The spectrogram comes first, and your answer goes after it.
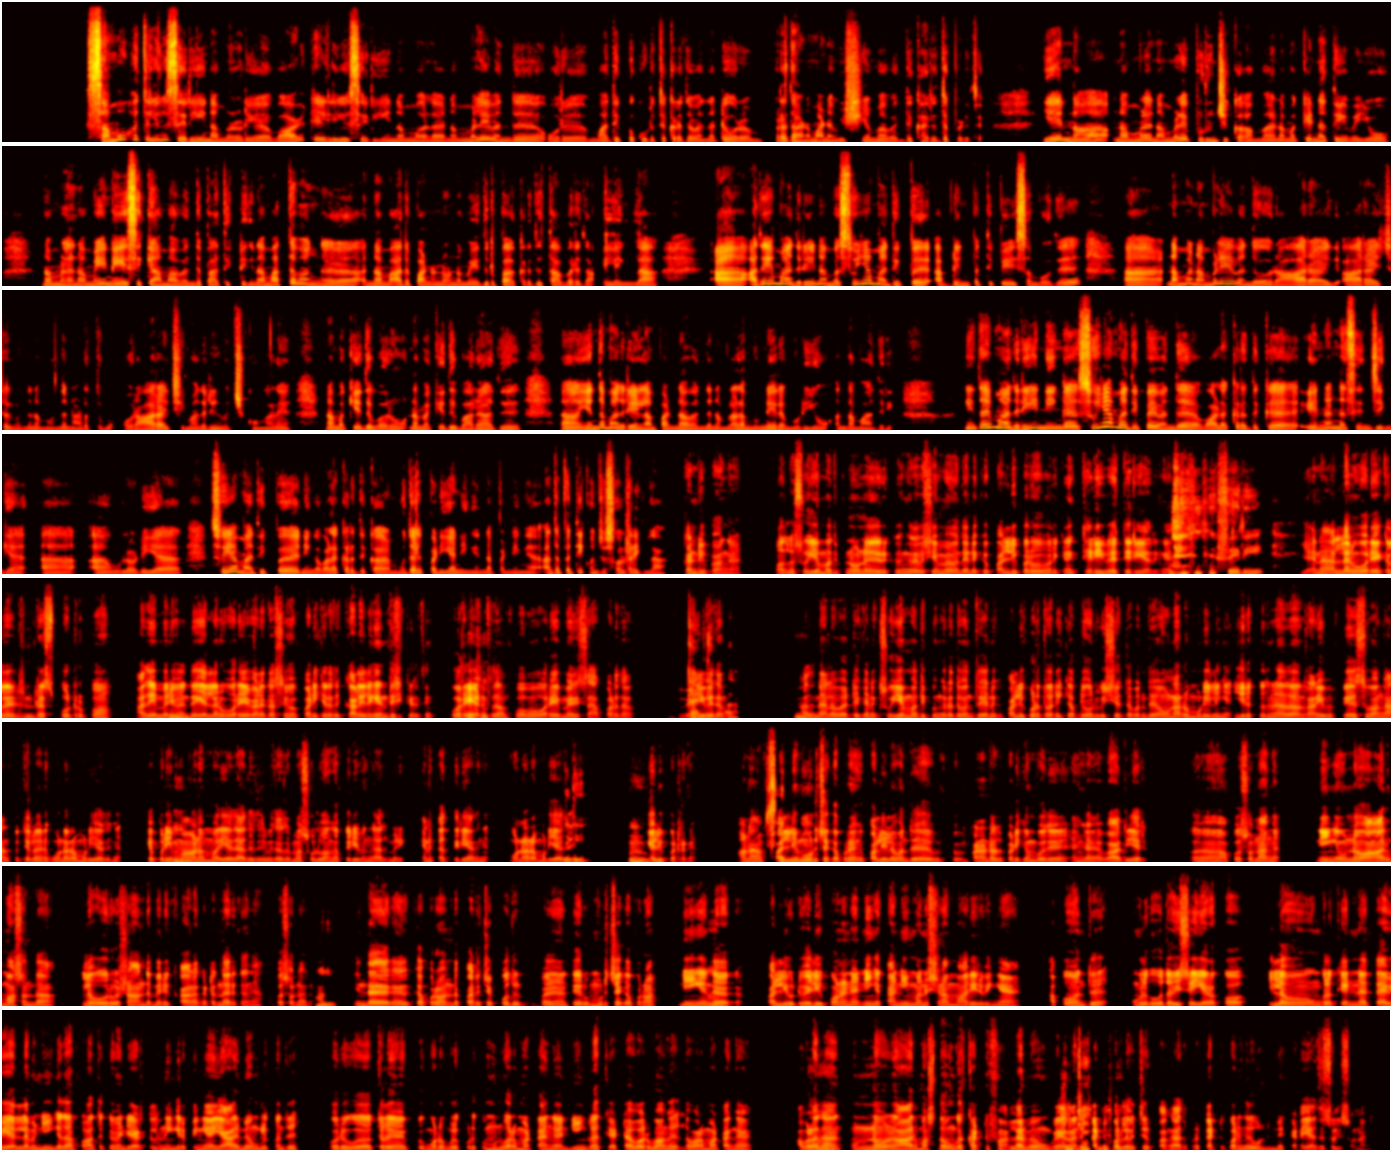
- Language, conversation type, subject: Tamil, podcast, நீங்கள் சுயமதிப்பை வளர்த்துக்கொள்ள என்ன செய்தீர்கள்?
- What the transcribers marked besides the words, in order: tapping; laughing while speaking: "சரி"; laughing while speaking: "எந்திருக்கிறது ஒரே இடத்துக்கு தான் போவோம்"; chuckle; laughing while speaking: "அய்யயோ"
